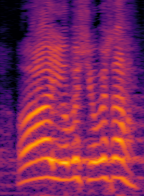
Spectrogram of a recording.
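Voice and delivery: high, loud mother huffing off in a sulk; sulky huff. Retold or imitated. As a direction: brush him off in a sulky huff. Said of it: "ngambek dia". (ngambek, nada tinggi dan keras)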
